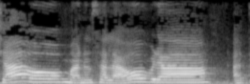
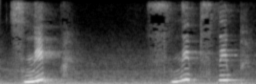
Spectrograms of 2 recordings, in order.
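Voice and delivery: snip rising higher each time; scissors snip; 10 semitones higher, much slower than usual. Shown as a demonstration. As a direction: clip like scissors. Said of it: "Encontraste de pronto". (tijeras cortando, cada vez más agudo)

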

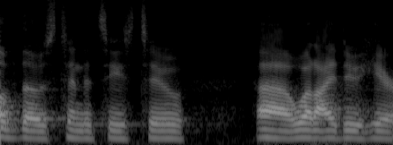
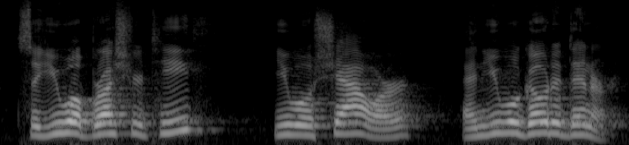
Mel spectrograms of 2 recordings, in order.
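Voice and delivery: louder, higher drill-sergeant commands; loud stern orders; 5 semitones higher, 8 dB louder than usual. Retold or imitated. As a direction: bark each order at the kids. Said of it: "he goes".

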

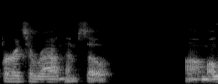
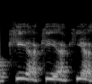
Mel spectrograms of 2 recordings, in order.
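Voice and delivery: hawk call; 9 semitones higher, slower than usual. Retold or imitated. Blue jay copying hawk call.

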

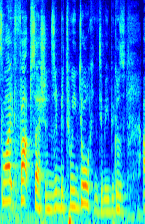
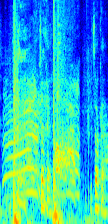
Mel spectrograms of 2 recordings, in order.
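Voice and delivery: soothing; 10 semitones higher than usual. Pretend. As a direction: coo it like to a pet. Soothing NPC, sing-song.

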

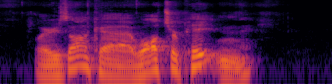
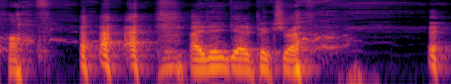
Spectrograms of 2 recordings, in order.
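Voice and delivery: higher, drawn-out words through laughter; real laughing; 7 semitones higher, 3 dB louder, slower than usual. Real, not acted. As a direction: laugh your way through the punchline. Laughs at his own punchline.

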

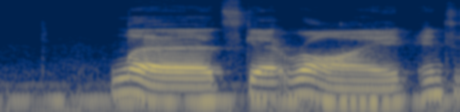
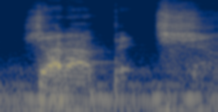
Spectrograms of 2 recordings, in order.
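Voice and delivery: whispered, softer, lightly voiced tough-guy dismissal; imitating The Rock; 4 semitones lower, 7 dB quieter, slower than usual. Dwayne Johnson on the mic, a lightly voiced whispered put-down. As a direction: hiss it like a wrestler brushing someone off. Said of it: "He's like".

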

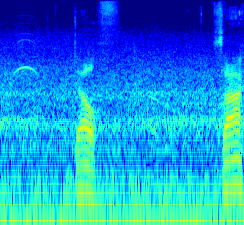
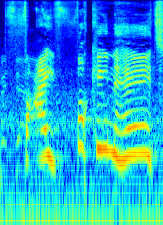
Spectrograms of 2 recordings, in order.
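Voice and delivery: slow, higher frustrated yell; angry outburst; 6 semitones higher, much slower than usual. Real, not acted. Gamer fuming at his player stopping, angry yelling. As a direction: rage at the game.

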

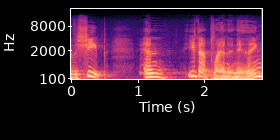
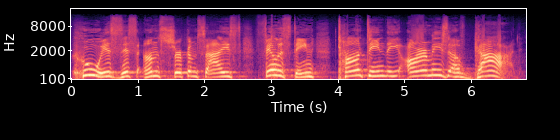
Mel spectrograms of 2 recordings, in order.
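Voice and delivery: indignant challenge; 8 semitones higher than usual. Acted. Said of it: "listen to his first response".

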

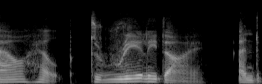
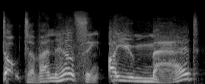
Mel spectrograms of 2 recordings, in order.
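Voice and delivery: raised, higher-pitched indignant challenge; angry outburst; 7 semitones higher, 5 dB louder than usual. A narrator's reading. Doctor confronts Van Helsing over his claim about Lucy, angry. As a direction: demand it angrily, voice climbing to the end. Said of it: "I was very angry, and I said".

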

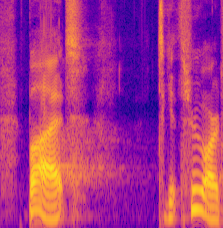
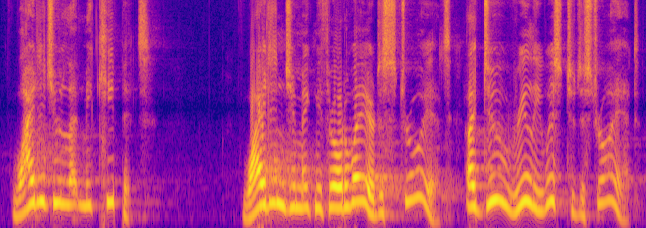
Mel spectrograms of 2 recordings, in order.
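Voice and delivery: much higher, pleading and distraught; Frodo crying out; 11 semitones higher, 4 dB louder than usual. Acted. Frodo pleading with Gandalf to destroy the ring, anguished. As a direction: cry out in anguish, pitch up. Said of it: "cried Frodo".

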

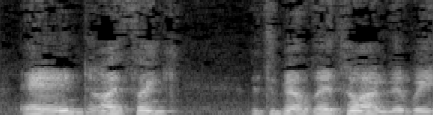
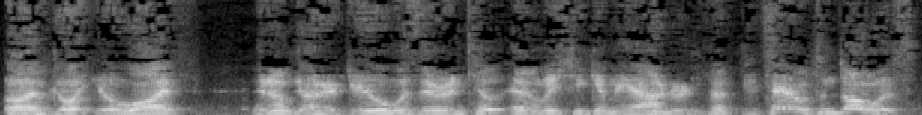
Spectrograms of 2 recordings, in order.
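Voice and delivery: gruff voice; 4 semitones higher, 7 dB louder than usual. Retold or imitated. Caller demanding ransom for a wife, in a mock gruff voice. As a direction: imitate a gruff kidnapper making loud demands. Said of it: "this gruff voice goes".

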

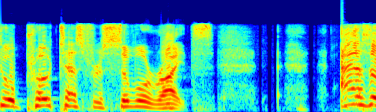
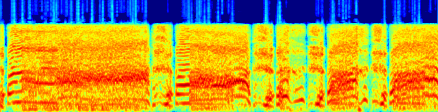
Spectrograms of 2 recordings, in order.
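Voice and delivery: howling laughter; 10 semitones higher, 4 dB louder, much slower than usual. Real, not acted.

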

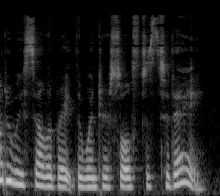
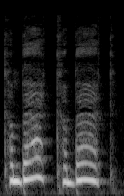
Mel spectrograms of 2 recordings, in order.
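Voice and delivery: high, raised-voice call; wailing plea; 10 semitones higher, 4 dB louder, slower than usual. A narrator's reading. Trees and plants beg the sun to return, wailing. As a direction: call out imploringly, pitch well up. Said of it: "wailed the trees and plants".

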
